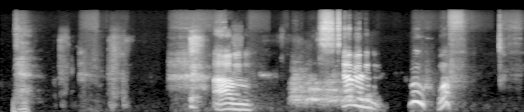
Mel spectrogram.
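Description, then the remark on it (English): A household's pet dogs bark excitedly in a rapid series of loud bursts, with a few quieter yips and short pauses between volleys. “So, and my dogs are going nuts.”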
